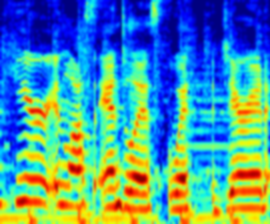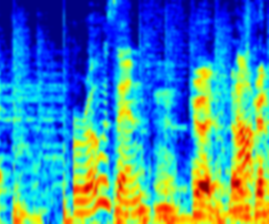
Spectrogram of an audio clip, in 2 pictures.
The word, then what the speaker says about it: Jared Rosen: Natasha I am here in Los Angeles with Jared Rosen good that was good pronunciation can you say my last name I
